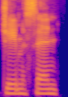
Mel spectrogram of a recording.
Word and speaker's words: JMSN: We're going to highlight this really great artist, Jameson, JMSN, but pronounced Jameson.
